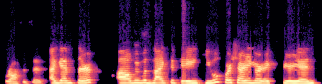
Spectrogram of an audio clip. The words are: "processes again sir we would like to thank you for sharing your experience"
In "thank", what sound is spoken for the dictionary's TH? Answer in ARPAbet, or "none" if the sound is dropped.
T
